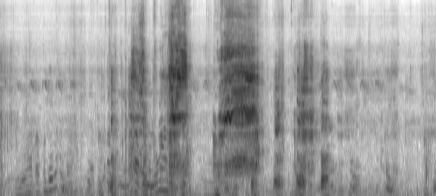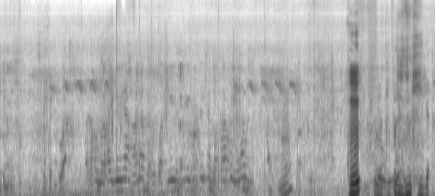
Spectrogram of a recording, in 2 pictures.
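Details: Native pig kept as a farm animal giving loud, harsh, broadband squeals in bursts, clustered early on and again near the end, with quieter grunting and a man talking in between.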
